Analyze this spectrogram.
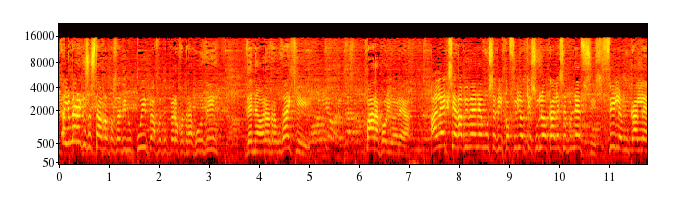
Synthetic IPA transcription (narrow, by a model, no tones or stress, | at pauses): kɐlime̞ɾɐcesost̪ɐvɾokost̪ɐnd̪inupuipeɐft̪ot̪oipe̞ɾo̞xot̪ɾɐɣuði | ðeneo̞ɾeot̪ɾɐɣuðɐci | pɐɾɐpo̞lio̞ɾe̞ɐ | ɐle̞ksiɐɣɐpime̞nemuseɣliko̞filo̞oce̞suleokɐle̞sebne̞fsisfilemukɐle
